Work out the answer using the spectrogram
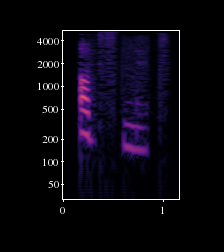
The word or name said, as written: obstinate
